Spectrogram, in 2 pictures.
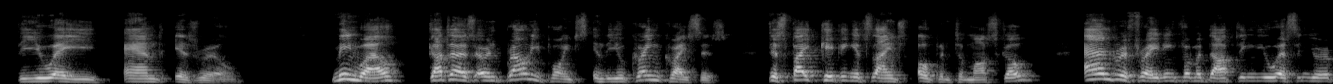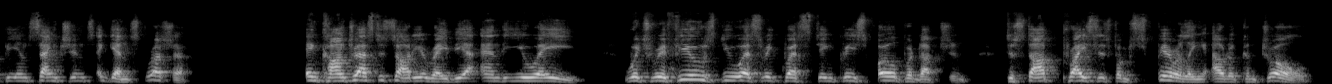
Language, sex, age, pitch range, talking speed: English, male, 60-79, 150-195 Hz, 125 wpm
